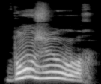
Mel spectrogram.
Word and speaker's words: Bonjour: - Yet be careful though with the pronunciation. We hear a little of all of it. So I will repeat it. We do . Okay, the R is made here, .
